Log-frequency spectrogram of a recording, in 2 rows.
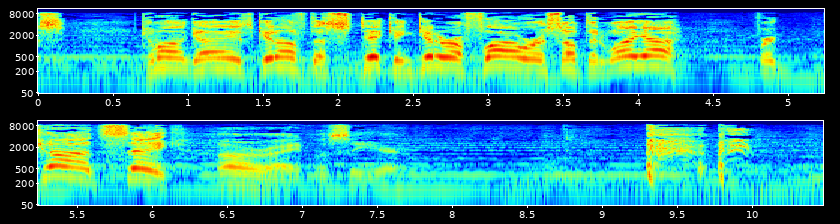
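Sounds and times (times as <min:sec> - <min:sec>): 
speech: 0:00.0 - 0:07.8
unwell person coughing harshly: 0:09.3 - 0:10.1.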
